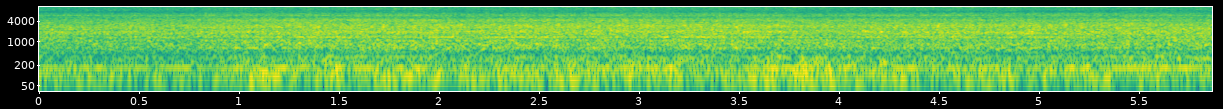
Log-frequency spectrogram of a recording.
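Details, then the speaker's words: 1988 Jeep Wrangler YJ 4.2L straight-six carbureted, automatic, at idle after timing and carburetor adjustment (vacuum about 20 inches, idle raised to about 750 rpm, timing about 21° BTDC): smooth monotone exhaust drone, no more popping or missing; normal idle. "there's no more popping you know it's running a lot smoother yeah no more popping missing it's just a nice smooth monotone sound"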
